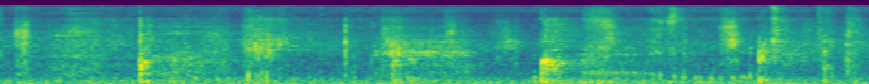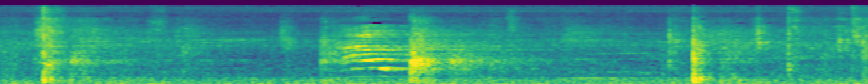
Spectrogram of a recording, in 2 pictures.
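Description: Tennis ball struck by racket and bouncing on an indoor hard court during a rally: a string of short sharp pops, roughly one a second, with a gap in the middle, in a large hall. A brief voice calls out about six seconds in.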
